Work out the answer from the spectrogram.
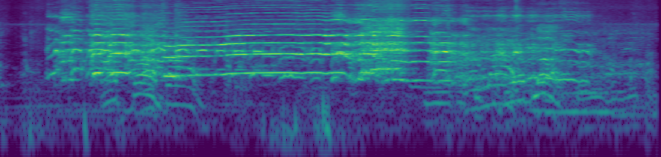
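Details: Kukuak Balenggek chicken, a singing chicken native to Solok, delivering a long harmonic crow of about three and a half seconds that holds a bright, even pitch, then trails into shorter arched notes as other fowl cluck nearby.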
